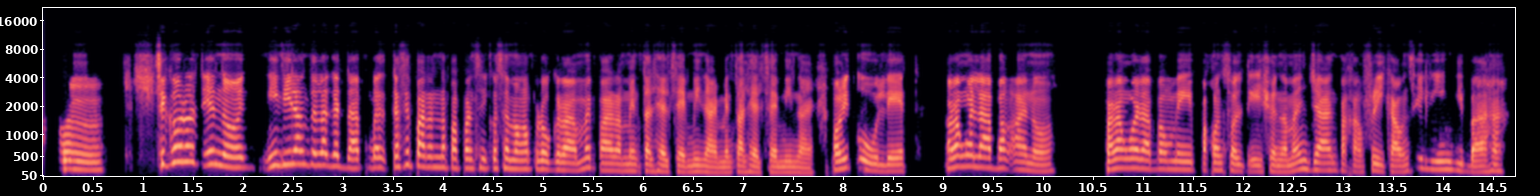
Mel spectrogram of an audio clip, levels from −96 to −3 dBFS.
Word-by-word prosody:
Mm, 185 -3 +1 0.5
siguro 365 +4 +5
yun, 310 +1 +3
'no, 250 -3 +5 0.3
hindi 290 +4 +2
lang 315 0 +4
talaga 285 -2 +2 0.5
kasi 270 +5 0
parang 250 -3 +1
napapansin 220 -1 -2
ko 215 - -3
sa 225 - -1
mga 200 0 0
programa 185 0 +1
para 165 -4 +2
mental 155 0 -1
health 145 -3 -1
seminar, 135 -2 0
mental 125 +2 -2
health 130 -3 -2
seminar, 125 -3 -3 0.2
paulit-ulit, 160 -7 +1 0.4
parang 245 +3 +4
wala 245 -3 +5
bang 220 -1 0
ano, 160 -5 -1 0.5
parang 220 +4 +3
wala 215 -2 +3
bang 195 0 -3
may 190 -1 +1
pa-consultation 155 -4 -2
naman 165 +9 -2
diyan, 170 -2 +2
paka 150 -4 -6
free 165 -2 0
counseling, 190 +7 -3
di 165 - -6
ba? 135 +3 -1
185 Hz, 155 wpm, -23 LUFS, 150-225 Hz, 0.5 s, siguro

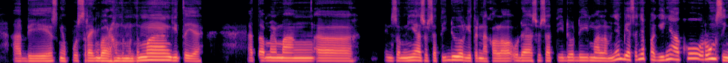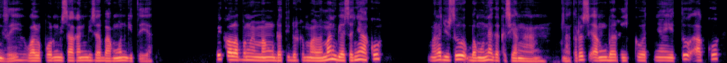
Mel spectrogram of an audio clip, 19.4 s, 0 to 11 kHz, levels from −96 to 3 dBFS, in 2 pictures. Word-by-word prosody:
habis 130 +1 -3
nge-push 140 +1 -4
rank 135 0 +2
bareng 135 0 +2
temen-temen 165 +7 +4
gitu 145 -2 -2
ya, - - -9 0.6
atau 150 - -3
memang, 140 -1 +2
eee, 135 -1 -1 0.5
insomnia 145 +2 +1
susah 145 -2 -4
tidur 175 +4 +4
gitu, 140 0 -3
nah 130 - 0
kalau 130 0 -1
udah 145 -1 -1
susah 145 -1 -4
tidur 150 +2 -5
di 155 0 -2
malamnya 140 +4 0
biasanya 205 +4 +1
paginya 190 +4 0
aku 255 +3 0
rungsing 230 - +5
sih, 145 +7 -6
walaupun 140 +1 -2
misalkan 150 0 -1
bisa 145 -1 -3
bangun 140 +2 0
gitu - - -10
ya. - - -14 0.8
Tapi 220 0 -1
kalaupun 180 -2 +4
memang 160 0 +2
udah 150 - -1
tidur 155 -1 -5
kemalaman 155 +5 +2
biasanya 170 +5 +2
aku 230 +1 0 0.7
malah 160 +4 -1
justru 190 +5 +4
bangunnya 150 +4 +2
agak 145 -2 -5
kesiangan. 130 -2 -3 0.3
Nah 125 - -8
terus 185 +1 -3
yang 155 0 +1
berikutnya 155 0 -4
itu 220 +10 -2
aku, 220 +10 -4
150 Hz, 160 wpm, -25 LUFS, 140-165 Hz, 0.8 s, rungsing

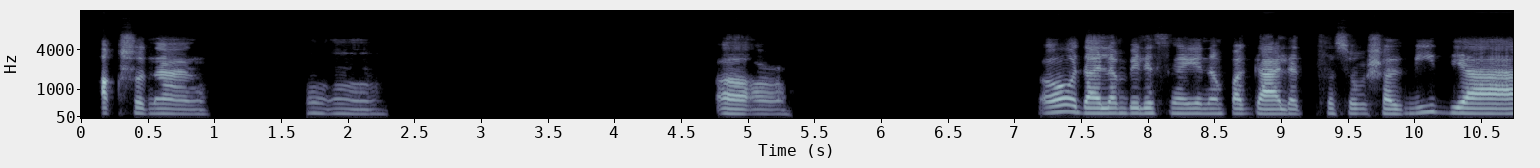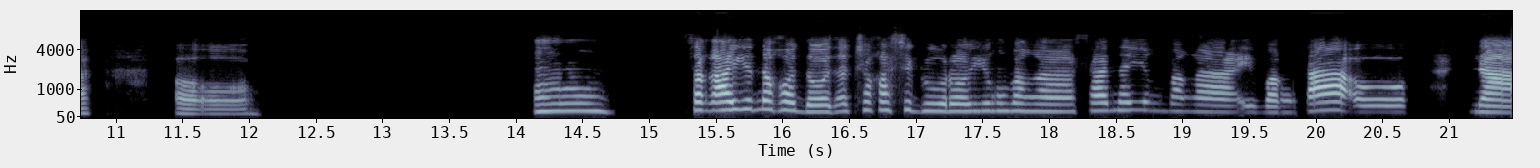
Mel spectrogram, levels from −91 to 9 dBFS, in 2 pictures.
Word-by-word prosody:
Aksiyunan, 160 -4 -2 0.7
mm. 155 -4 -15 2.5
Oo. 150 -3 -3 1.9
Oo, 215 +3 +1
dahil 180 -2 +2
ang 175 - -2
bilis 175 0 -5
ngayon 170 0 -3
ng 165 0 -6
pagkalat 155 -2 +1
sa 170 - -14
social 160 -1 -4
media, 175 -4 +1 0.7
oo. 155 -1 -6 2.1
Hmm, 250 0 -3 0.6
sang-ayon 280 +3 +7
ako 290 -1 +3
do'n. 225 -1 +1
At 240 - -6
'tsaka 280 +1 -1
siguro 250 -3 -2
yung 255 +1 -6
mga, 240 -2 -1
sana 265 +1 0
yung 280 -2 -12
mga 230 -3 -2 0.2
ibang 205 0 -2
tao 215 -5 +5 0.5
na 225 -2 +6
210 Hz, 80 wpm, -24 LUFS, 165-250 Hz, 2.5 s, sang-ayon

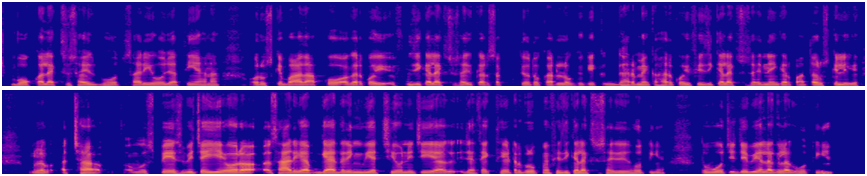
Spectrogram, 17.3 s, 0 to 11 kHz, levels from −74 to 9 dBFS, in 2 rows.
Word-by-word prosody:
Vocal 135 -1 +1
exercise 135 -1 -1
बहुत 125 0 -8
सारी 130 -1 -1
हो 120 -1 -3
जाती 120 0 -3
है, 120 - -1
है 125 - -7
ना? 155 +3 -6 0.3
और 130 - -4
उसके 145 +2 -6
बाद 130 +1 +4
आपको 125 +3 -1
अगर 130 - 0
कोई 135 -2 -1 0.2
फिज़िकल 135 -1 +2
एक्सरसाइज़ 130 0 -3
कर 125 - -1
सकते 130 - -10
हो 130 - -4
तो 130 - -6
कर 120 - +1
लो। 125 0 -3
क्योंकि 140 +3 -4
घर 125 -2 -4
में 135 0 -2
हर 130 -2 -2
कोई 135 +1 -4
फिज़िकल 130 0 -1
एक्सरसाइज़ 130 0 -5
नहीं 135 0 -2
कर 135 -1 0
पाता 125 +1 -1
और 125 - -1
उसके 135 +2 -4
लिए 125 0 -1 0.4
मतलब - - -3
अच्छा - - +2 0.5
वो 120 +1 -7
स्पेस 150 0 +3
भी 150 - 0
चाहिए 150 +2 +4
और 150 0 +6
अ, - - +6
सारी 135 +1 +5
अप 140 -1 +7
गैदरिंग 135 +2 +4
भी 140 - +4
अच्छी 140 +3 -2
होनी 130 -2 -2
चाहिए। 135 +2 +1
अ, 125 0 +5 0.2
जैसे 135 +1 -2
एक 140 - -2
थिएटर 135 0 -2
ग्रुप 135 -1 -3
में 135 - -1
फिज़िकल 130 -1 0
एक्सरसाइज़ेस 125 0 -2
होती 115 -4 -7
हैं - - -13 0.4
तो 145 - -6
वो 165 +2 +1
चीज़ें 165 +1 +2
भी 160 - +3
अलग-अलग 140 -2 +4
होती - - -8
हैं। - - -12
130 Hz, 235 wpm, -23 LUFS, 125-140 Hz, 0.5 s, अप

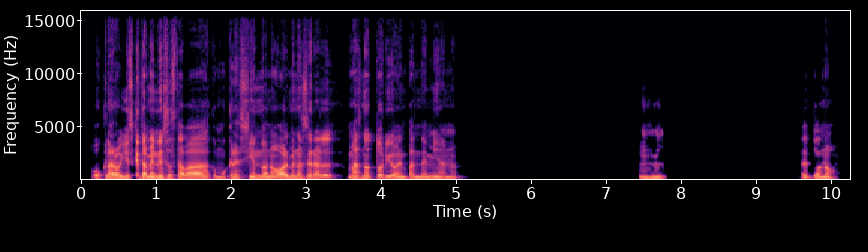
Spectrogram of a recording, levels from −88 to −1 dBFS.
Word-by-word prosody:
Oh, 145 - -4
claro, 140 0 +3
y 140 - 0
es 140 - -2
que - - +3
también 145 +2 +5
eso 155 0 0
estaba 145 -3 +3
como 120 -3 -8
creciendo, 140 +4 -1
¿no? 145 0 +1
O - - +7
al 135 - +5
menos 170 +1 -2
era 170 0 +1
el 140 -5 0 0.2
más 160 +1 0
notorio 160 -3 0
en 125 -2 -2
pandemia, 125 +1 -3
¿no? 130 - -10 2.3
Ujú. 130 0 -4 1.8
Detonó. 130 0 -2
140 Hz, 135 wpm, -23 LUFS, 130-150 Hz, 2.3 s, O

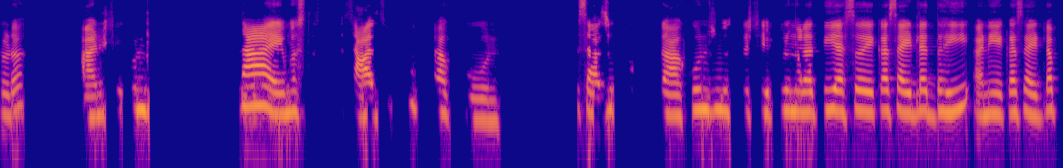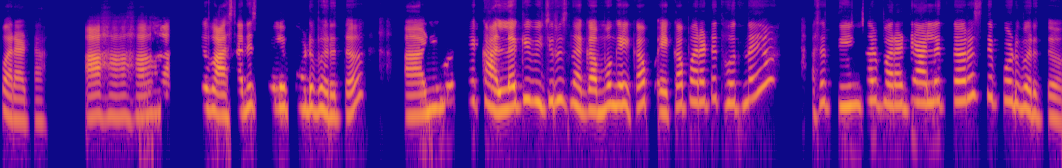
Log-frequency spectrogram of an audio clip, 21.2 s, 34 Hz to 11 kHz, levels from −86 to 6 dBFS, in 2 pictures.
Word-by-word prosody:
थोडं 225 +5 -6 0.7
आणि 200 +1 -2
शेकून 255 +2 -4 1.0
नाही, 280 -5 +7
मस्त 230 0 -4 0.4
साजूक 210 +3 0 0.2
तूप 280 -3 -12 0.2
टाकून. 185 -5 -8 0.8
साजूक 235 +1 -3
तूप - - -41 0.3
टाकून 225 +4 -1
नुसतं 245 -1 -6
शेकून 240 +1 -6
मला 235 0 0
ती 255 0 -1
असं 245 +1 0
एका 240 +1 +1
साइडला 240 -1 +1
दही 240 +4 -1
आणि 220 +1 -2
एका 230 +2 -3
साइडला 225 0 -2
पराठा 185 -5 -2 0.5
आहाहाहा! 205 -1 -1 0.5
ते 265 - 0
वासानेच 240 +5 +4
पहिलं 270 0 +3
पोट 260 0 +1
भरतं 225 - 0 0.5
आणि 215 +5 +3
मग 290 +1 -2 0.2
ते 340 - -5
खाल्लं 275 -2 +7
की 365 - +4
विचारूच 335 +1 0
नका 255 -4 +4
मग 295 +4 +2
एका 295 0 +3 0.2
एका 230 +6 +1
पराठ्यात 330 0 0
होत 315 -3 -2
नाही 360 +9 0
हां, 355 - 0 0.4
असं 320 - -4
3-4 295 +4 0
पराठे 295 +1 +1
आले 320 +2 +3
तरच 365 +5 +4
ते 395 - -1
पोट 340 -2 -1
भरतं. 205 -8 -2
245 Hz, 145 wpm, -21 LUFS, 220-290 Hz, 1.0 s, नाही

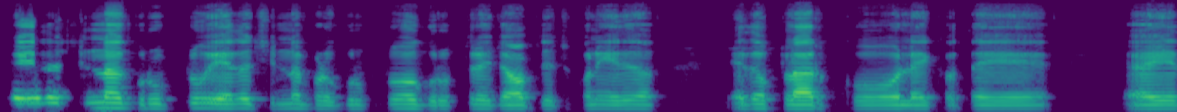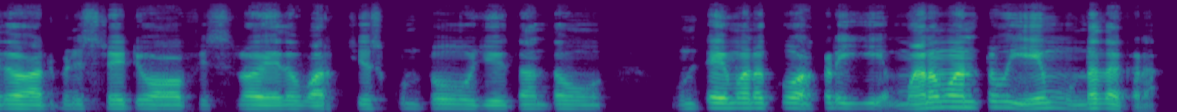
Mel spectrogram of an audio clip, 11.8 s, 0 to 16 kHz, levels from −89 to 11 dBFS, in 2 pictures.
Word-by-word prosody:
ఏదో 485 +1 +4
చిన్న 165 0 +4
గ్రూప్-2 150 +2 -6
ఏదో 150 +1 +2
చిన్న 145 +1 -10
ఇప్పుడు 130 -1 -6
గ్రూప్-2, 140 +1 -4
గ్రూప్-3 135 +2 -5
జాబ్ 125 0 +4
తెచ్చుకొని, 135 +1 -9
ఏదో 135 0 -2 0.5
ఏదో 145 - -1
క్లర్కో 135 -1 +4 0.2
లేకపోతే 125 0 -4 0.9
ఏదో 140 +1 +1
అడ్మినిస్ట్రేటివ్ 140 +1 -5
ఆఫీస్‌లో 130 +1 -7
ఏదో 130 +1 -3
వర్క్ 120 - -3
చేసుకుంటూ 145 +1 -12 0.2
జీవితాంతం 135 +2 -6 0.6
ఉంటే, 145 +3 -1
మనకు 165 +1 +1
అక్కడ 170 - -8 0.2
ఈ - - -7 0.2
మనం 175 +2 +7
అంటూ 185 +1 -5 0.2
ఏం 165 - -3
ఉండదక్కడ. 150 +2 -1
140 Hz, 150 wpm, -25 LUFS, 130-150 Hz, 0.9 s, మనం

